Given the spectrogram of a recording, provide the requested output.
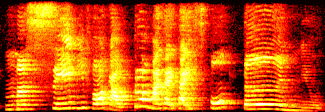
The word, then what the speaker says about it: espontâneo: Mas aí tá espontâneo. Espontâneo e é escrito com E. Mas na hora que eu pronunciei esse E, não apareceu o sonzinho do E. Apareceu o sonzinho do I.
